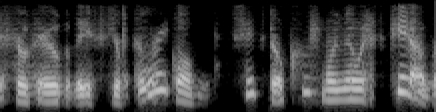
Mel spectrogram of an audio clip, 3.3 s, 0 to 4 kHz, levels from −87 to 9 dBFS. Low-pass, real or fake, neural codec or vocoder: 3.6 kHz; fake; codec, 16 kHz, 0.5 kbps, FreqCodec, larger model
